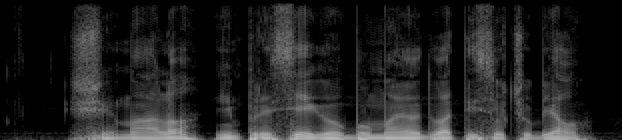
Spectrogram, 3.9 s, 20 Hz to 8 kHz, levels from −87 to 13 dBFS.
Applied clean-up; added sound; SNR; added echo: none; none; none; none.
